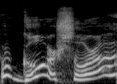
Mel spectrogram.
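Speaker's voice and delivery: silly cartoon sidekick voice. Describing a game scene, quoting Goofy beside you: Goofy voice. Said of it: "fucking Goofy next to you being like".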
